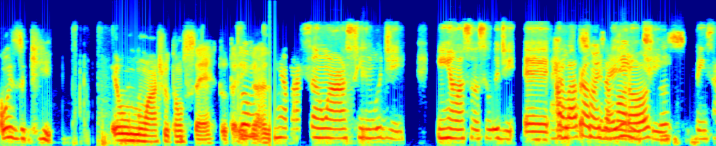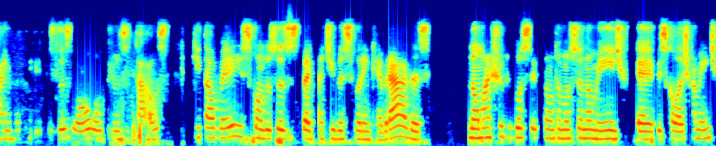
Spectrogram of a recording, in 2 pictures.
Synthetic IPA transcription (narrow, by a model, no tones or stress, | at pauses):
kojzɐkʰɪ | ewnɐ̃w̃aʃʊt̪ɐ̃w̃sɛɾt̪ʊt̪a̰liɡa̰d̪ʊẽhelasɐ̃w̃asĩlud͡ʒi | ẽj̃helasɐ̃w̃asĩlud͡ʒiɛhaelapɾɔõj̃zaɛʒmeɾ̃ɔzɪspẽsaɾẽj̃vomet̪ʊd̪ʊzowt̪ɾʊzit̪aws | kɪt̪awvejskwɐ̃nd̪ʊsuɐzɪspɛk̚t̪at͡ʃivɐsfoɾẽj̃kɛbɾad̪ɐs | nɐ̃w̃maʃukɪvoset̪ɐ̃nt̪ʊemɔsionawmẽt͡ʃɪ̥ɛpisi̥kɔlɔʒikɐmẽnt͡ʃɪ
